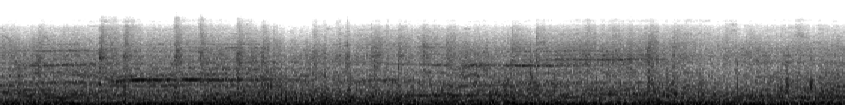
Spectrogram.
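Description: TAZARA Mukuba Express passenger train rolling along, heard from beside a coach: a steady loud rumble of wheels on rails with scattered clicks over the rail joints.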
